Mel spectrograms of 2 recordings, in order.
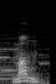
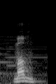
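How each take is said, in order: No difference in how they are said.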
